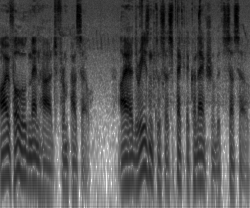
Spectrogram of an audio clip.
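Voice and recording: A man puts on a character voice at an extremely low pitch, with a slightly husky edge. His intonation is lively. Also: moderate pace.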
